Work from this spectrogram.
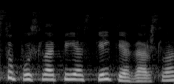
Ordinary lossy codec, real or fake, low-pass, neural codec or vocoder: AAC, 96 kbps; real; 14.4 kHz; none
